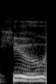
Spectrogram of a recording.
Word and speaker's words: HU: and the chant we call it Oni Hugh Hugh is spelled h-u it's a ancient name of God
